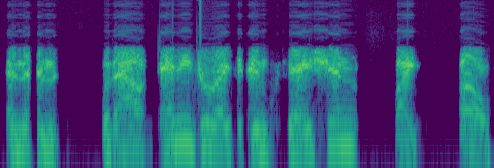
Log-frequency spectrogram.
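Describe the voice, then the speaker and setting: A man's voice: sits high, normal speed, dry recording. A male caller heard over a phone line, rambling with lots of "like" fillers. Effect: heard through a phone line on the show's speaker. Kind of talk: call-in phone commentary. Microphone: Bluetooth phone headset. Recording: tinny dry phone line.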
